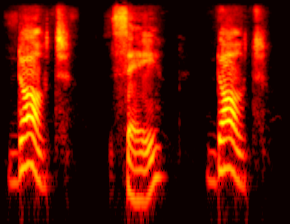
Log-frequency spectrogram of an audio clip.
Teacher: the R is hardly pronounced.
